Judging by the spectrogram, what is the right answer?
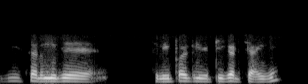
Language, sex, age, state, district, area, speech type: Urdu, male, 30-45, Bihar, Saharsa, rural, conversation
